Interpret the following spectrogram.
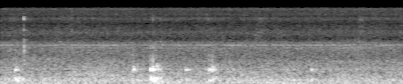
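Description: Near silence with a few faint taps of small plastic containers being handled, the loudest about a second and a half in.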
